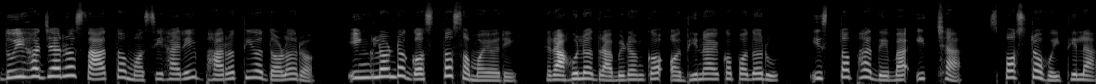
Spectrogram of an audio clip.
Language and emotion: Odia, neutral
